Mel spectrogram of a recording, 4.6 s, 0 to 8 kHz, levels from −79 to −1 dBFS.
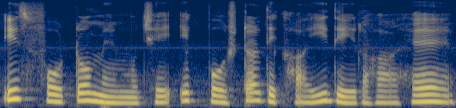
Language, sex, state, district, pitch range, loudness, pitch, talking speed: Hindi, female, Madhya Pradesh, Katni, 160-205 Hz, -18 LUFS, 180 Hz, 130 wpm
